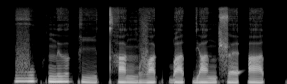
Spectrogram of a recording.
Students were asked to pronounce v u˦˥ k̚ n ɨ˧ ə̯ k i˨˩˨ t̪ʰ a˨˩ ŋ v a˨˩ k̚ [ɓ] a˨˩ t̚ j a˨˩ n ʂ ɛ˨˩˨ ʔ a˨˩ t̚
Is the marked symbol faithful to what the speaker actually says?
yes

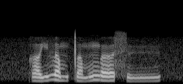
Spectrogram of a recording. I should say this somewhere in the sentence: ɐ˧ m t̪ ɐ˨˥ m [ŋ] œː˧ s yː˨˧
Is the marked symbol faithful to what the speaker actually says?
yes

